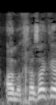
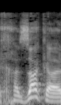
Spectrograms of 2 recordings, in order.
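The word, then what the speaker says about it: chazaka (חזקה): Okay, and in a chazaka, and again, it's pronounced that way in the Ashkenazi fashion, which is, you know, comes through Yiddish. Of course, in modern Hebrew, or in actually all Hebrew, it should be pronounced chazaka, accent on the final syllable.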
